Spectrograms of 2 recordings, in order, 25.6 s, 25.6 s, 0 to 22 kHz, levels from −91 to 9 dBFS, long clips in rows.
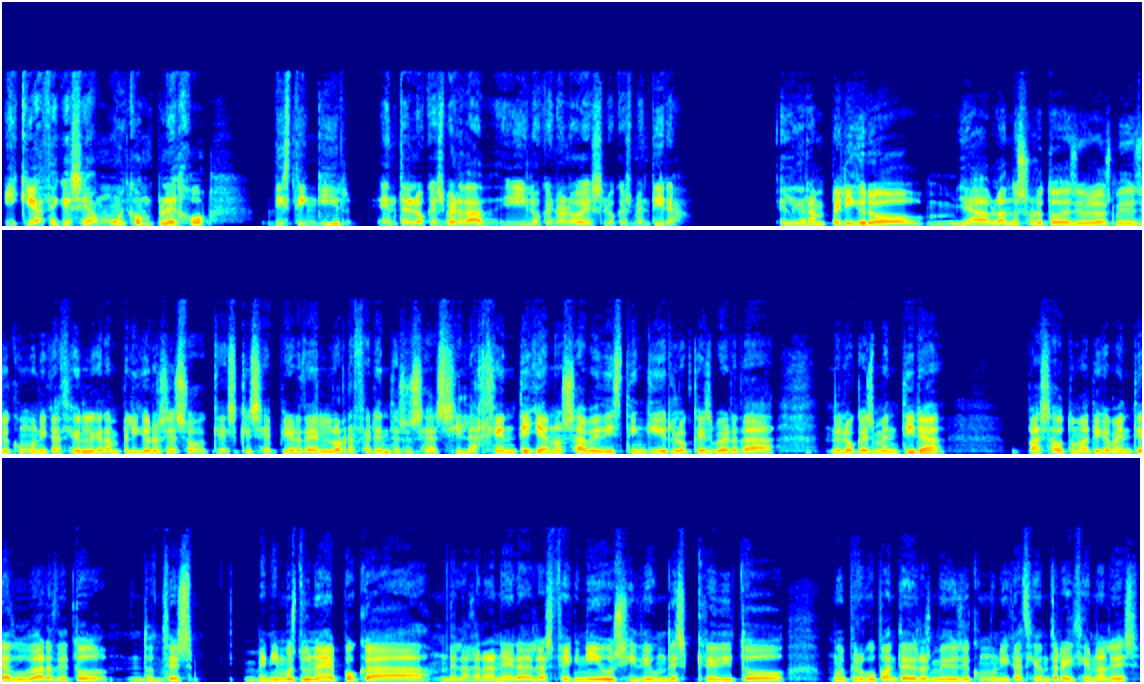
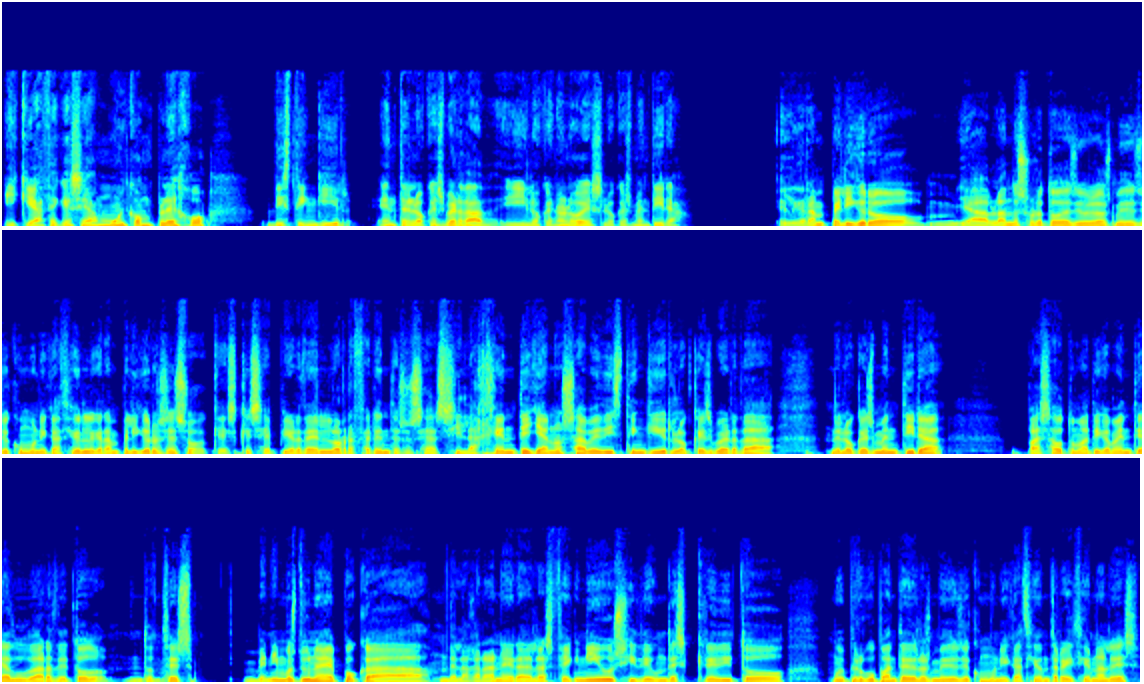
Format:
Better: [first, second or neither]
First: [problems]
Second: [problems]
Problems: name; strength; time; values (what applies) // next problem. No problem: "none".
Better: second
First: thin; somewhat; fading below 300 Hz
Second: none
